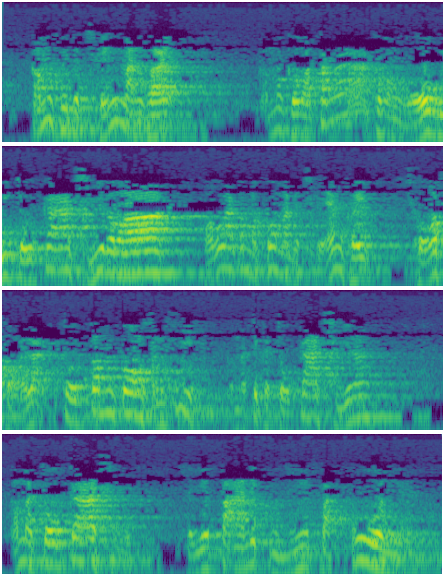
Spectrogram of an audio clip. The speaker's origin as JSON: {"language": "Cantonese", "country": "China", "said": "咁弥勒菩萨在我哋中国人嚟讲咧，咁啊亦都咧好出名啊。"}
